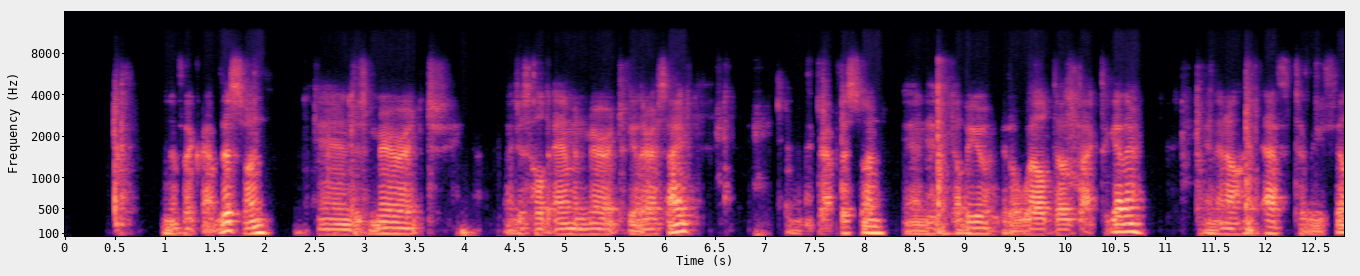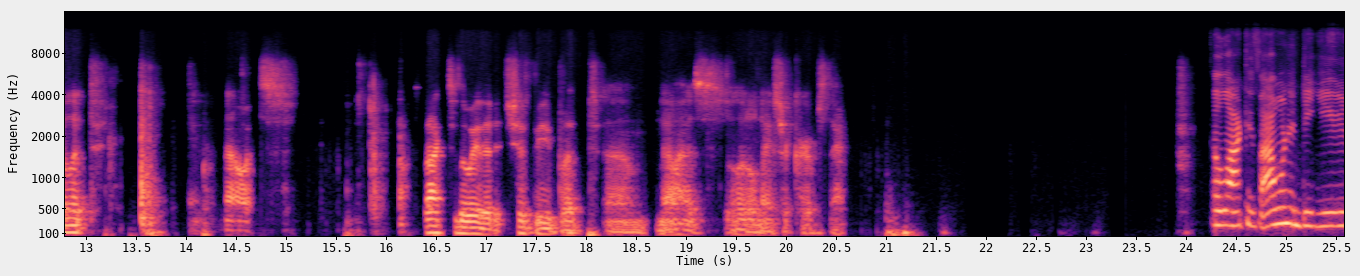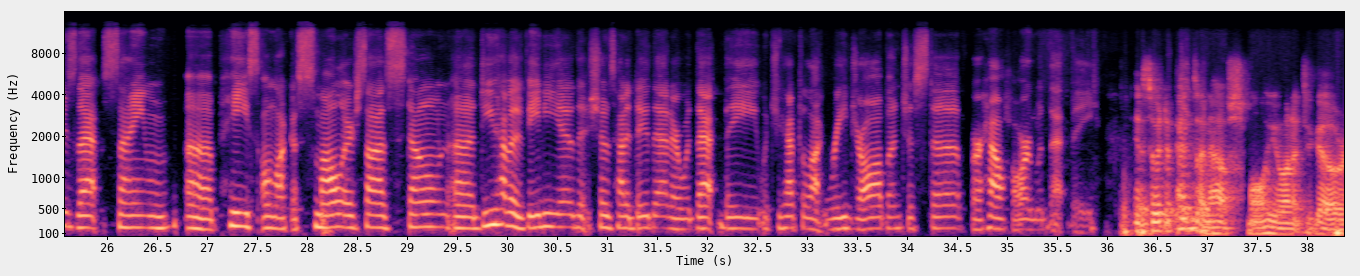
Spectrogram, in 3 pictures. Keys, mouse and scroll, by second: 0.4 Delete, 1.8 click, 2.8 m, 4.6 click, 5.5 scroll up 1, 7.7 v, 8.6 w, 9.5-10.1 scroll down 1, 11.3 v, 11.7 f, 12.4 click, 13.5 F4, 14.6 click, 16.1 shift+F2, 17.3 click, 35.5 click.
